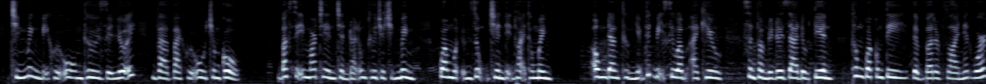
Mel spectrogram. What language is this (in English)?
Vietnamese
